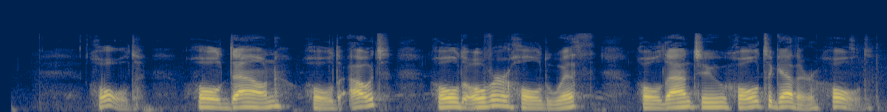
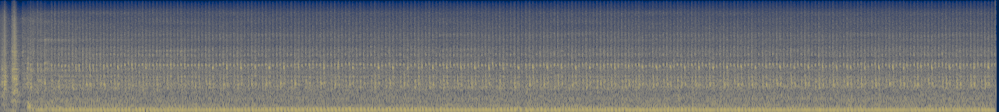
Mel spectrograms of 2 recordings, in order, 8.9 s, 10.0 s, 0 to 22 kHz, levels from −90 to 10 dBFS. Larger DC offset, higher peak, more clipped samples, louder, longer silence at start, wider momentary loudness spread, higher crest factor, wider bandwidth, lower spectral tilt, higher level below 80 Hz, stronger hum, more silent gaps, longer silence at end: neither; about the same, -2 dBFS vs 0 dBFS; neither; first, -16 LUFS vs -20 LUFS; first, 1 s vs 0 s; first, 11 LU vs 1 LU; about the same, 16 dB vs 20 dB; second, 6.8 kHz vs 20 kHz; first, -9.5 dB/octave vs -3 dB/octave; second, -50 dBFS vs -24 dBFS; neither; neither; about the same, 0.15 s vs 0.05 s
